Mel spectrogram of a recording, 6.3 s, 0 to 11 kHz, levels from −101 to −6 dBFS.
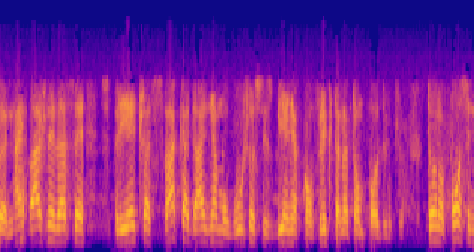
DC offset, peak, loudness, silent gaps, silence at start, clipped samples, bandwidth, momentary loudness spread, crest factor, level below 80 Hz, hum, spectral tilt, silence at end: under 0.1%; -12 dBFS; -27 LUFS; none; 0 s; under 0.1%; 5.4 kHz; 7 LU; 14 dB; -84 dBFS; none; -6 dB/octave; 0 s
